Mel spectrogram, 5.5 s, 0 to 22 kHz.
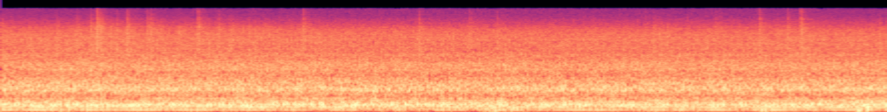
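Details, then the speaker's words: Vintage Dominion 20-inch box fan model 2079, 1.7 A 125 W Fasco MO-722 motor, dirty and needing oil, as received; on low speed an even rush of air over a low hum, no rattle or ticking: normal operation. "I did test it so it does run start on high work our way to low now for low"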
